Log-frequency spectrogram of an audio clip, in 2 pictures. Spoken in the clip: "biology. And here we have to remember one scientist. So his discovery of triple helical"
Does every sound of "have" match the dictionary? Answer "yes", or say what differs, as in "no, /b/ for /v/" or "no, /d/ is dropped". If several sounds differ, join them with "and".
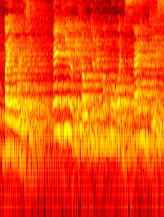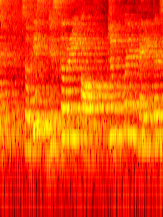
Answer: no, /w/ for /v/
